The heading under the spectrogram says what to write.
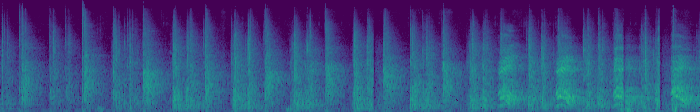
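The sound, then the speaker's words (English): A crowd stomps and claps in a steady repeating beat, heavy thuds alternating with sharp claps, loud and rhythmic, with cheering voices building toward the end. “Keep a good beat.”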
